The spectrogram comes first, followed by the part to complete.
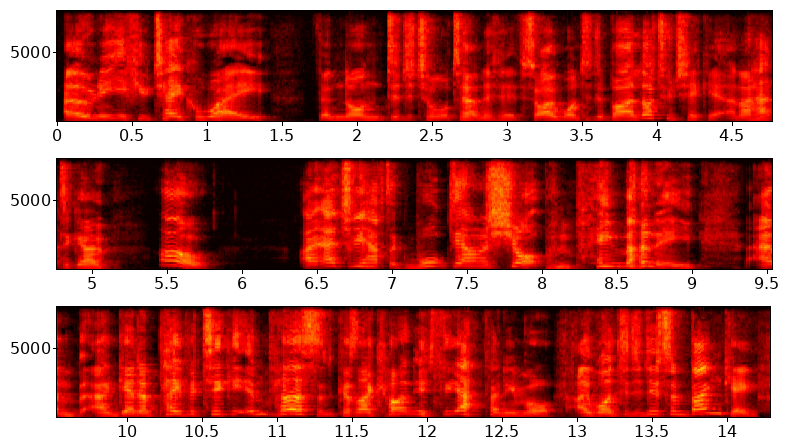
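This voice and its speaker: A man in his thirties co-hosts a relaxed podcast. His voice sits a little high, and he tells anecdotes lively, voicing his own past thoughts. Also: brisk. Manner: animated storyteller, acts out his own thoughts. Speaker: podcast co-host. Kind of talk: casual chat.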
